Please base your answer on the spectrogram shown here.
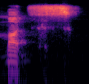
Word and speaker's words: months: share with you that the word months of course it has uh the n Sound and the th sound then the S sound we got one two three consonant Sounds here all right so it's very common although the proper pronunciation is as you said months that's hard to do because you have to stick your tongue out of your mouth top teeth then slide it back to the position for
